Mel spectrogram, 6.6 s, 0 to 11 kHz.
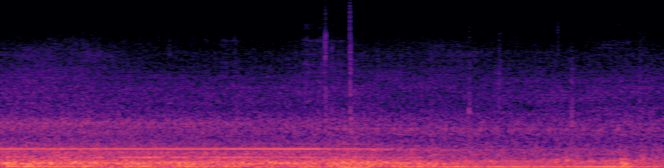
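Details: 2008 Mercedes W211 E320 CDI V6 with 7G automatic: a steady mid-pitched whistle over low road rumble while slowing, appearing around 60 km/h and fading by 20 km/h. It seems unrelated to speed or RPM.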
